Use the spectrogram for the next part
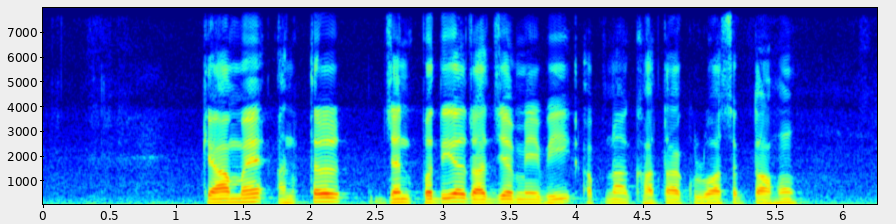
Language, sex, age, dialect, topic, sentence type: Hindi, male, 41-45, Garhwali, banking, question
